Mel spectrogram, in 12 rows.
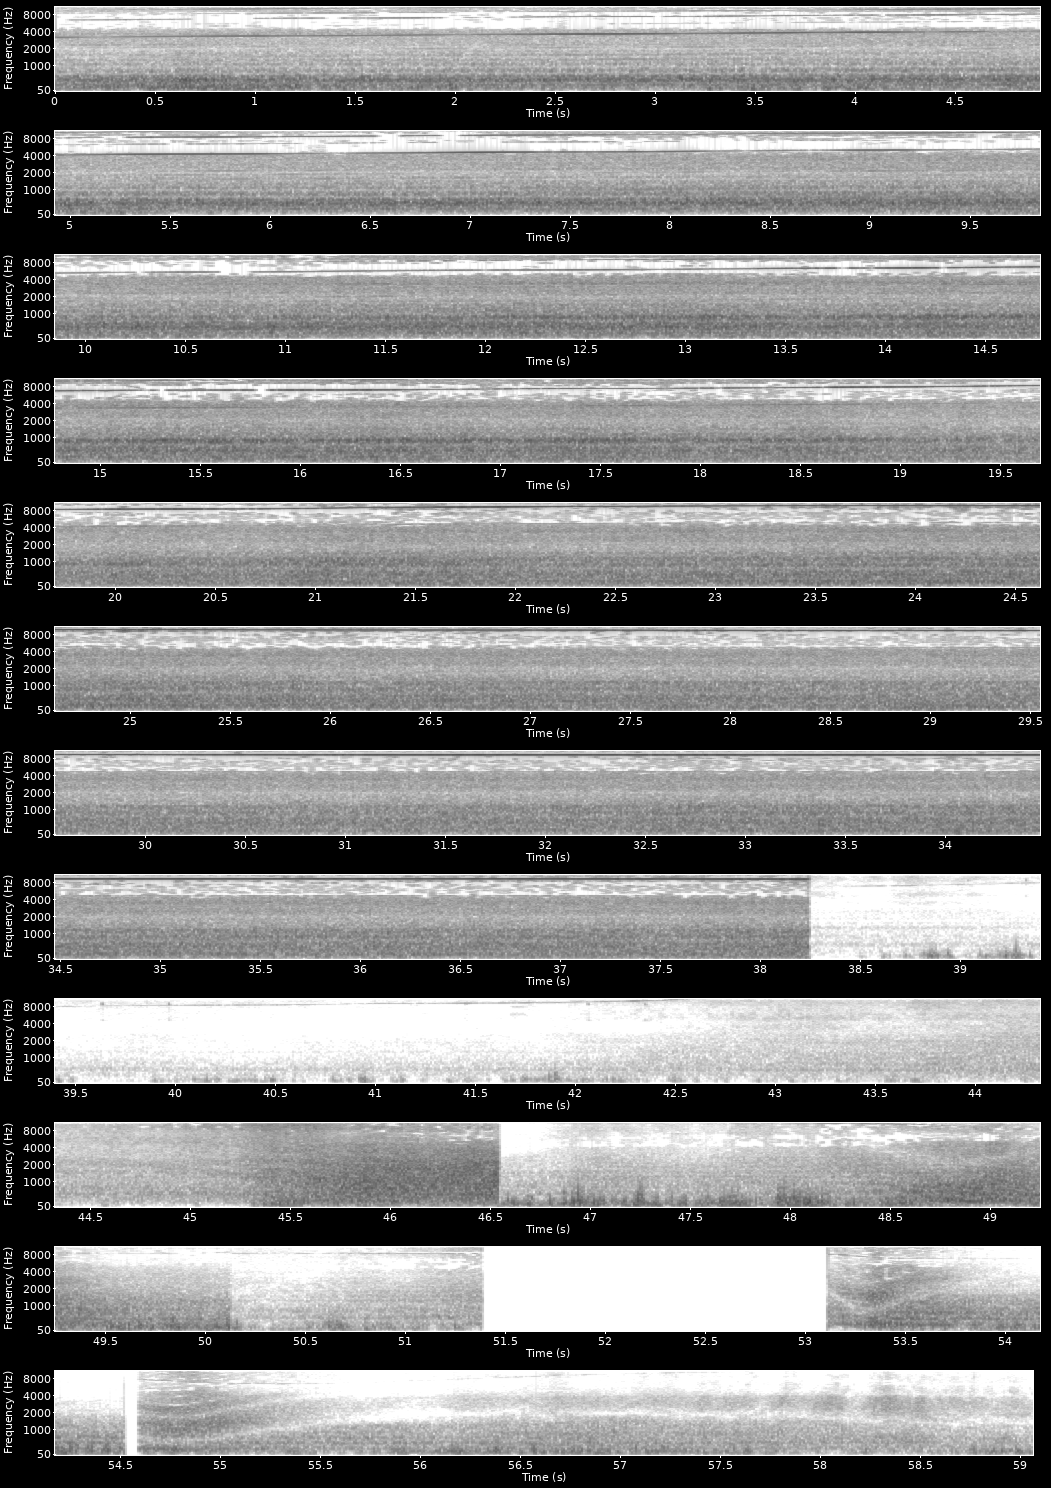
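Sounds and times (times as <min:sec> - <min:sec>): small turbine engine whine: 0:00.0 - 0:51.4, 0:53.1 - 0:59.0
rush of exhaust: 0:42.2 - 0:51.2.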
